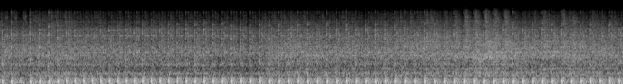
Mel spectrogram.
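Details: Abandoned tiller, first run on two-cycle gas while leaking fuel: fast, rough thudding at a steady speed with some clatter. It revs only on choke, which the owner reads as a clogged carburetor.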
